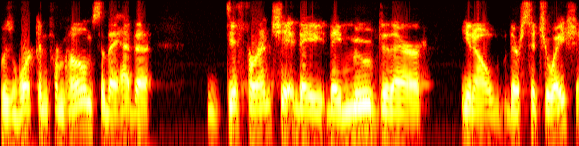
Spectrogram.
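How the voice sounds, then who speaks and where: A man's unremarkable speaking voice at medium pitch, with an American accent and a moderate pace. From Pennsylvania. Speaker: real estate agent and actor. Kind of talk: casual interview chat.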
